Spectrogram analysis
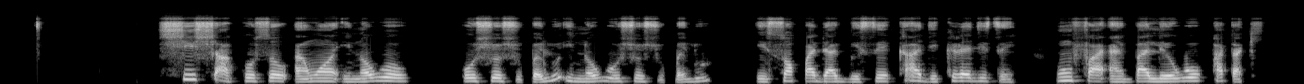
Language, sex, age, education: Yoruba, female, 46-60, tertiary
